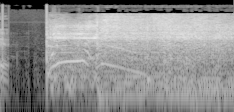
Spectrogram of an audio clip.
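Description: A brief gap, then a produced radio-station jingle begins: a steady rushing noise with a few sliding tones over it.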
